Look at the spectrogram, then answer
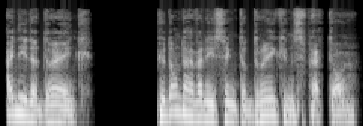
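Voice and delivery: put-on high, accented, aggrieved voice; needy gangster. A narrator's reading. Freed gangster demanding a drink from the inspector, high aggrieved voice. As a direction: plead crossly in a high foreign accent.

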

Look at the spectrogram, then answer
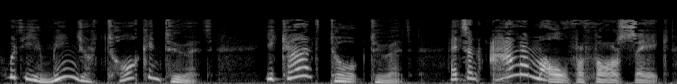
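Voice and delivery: high-pitched, scandalised astonishment; astonished protest. A narrator's reading. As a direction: object in sheer disbelief, voice shooting up. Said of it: "gasped Fishlegs in astonishment".

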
